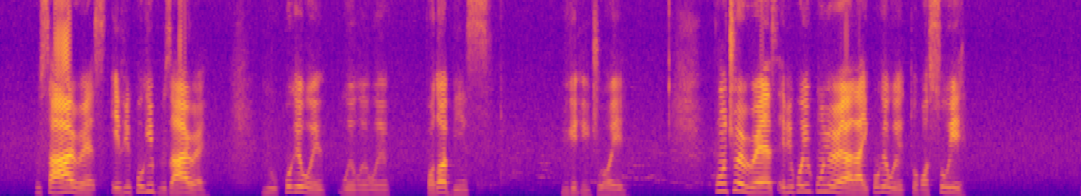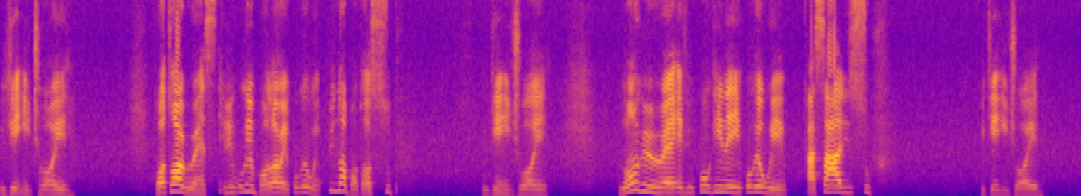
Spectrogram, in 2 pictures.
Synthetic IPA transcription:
pusaaɹɛsefjukokĩpus̬aaɹɛ | jukokewewewewe | b̥ɔtɔbĩns | jukɛ̃ɛ̃d͡ʒɔe | kɔ̃nt͡ʃɾeɹɛsefjukokĩkɔ̃t͡ʃeɾɛalajukokewetobɔsoe | jukɛ̃nĩd͡ʒɔe | bɔtɔɹɛsefjukokĩbɔtɔɾɛiukokewepinɔbɔtɔsup | jukɛ̃ĩd͡ʒɔje | lõɡĩɾɛefjukokĩnejikokewe | pasaɾisup | jukɛ̃nĩd͡ʒɔe

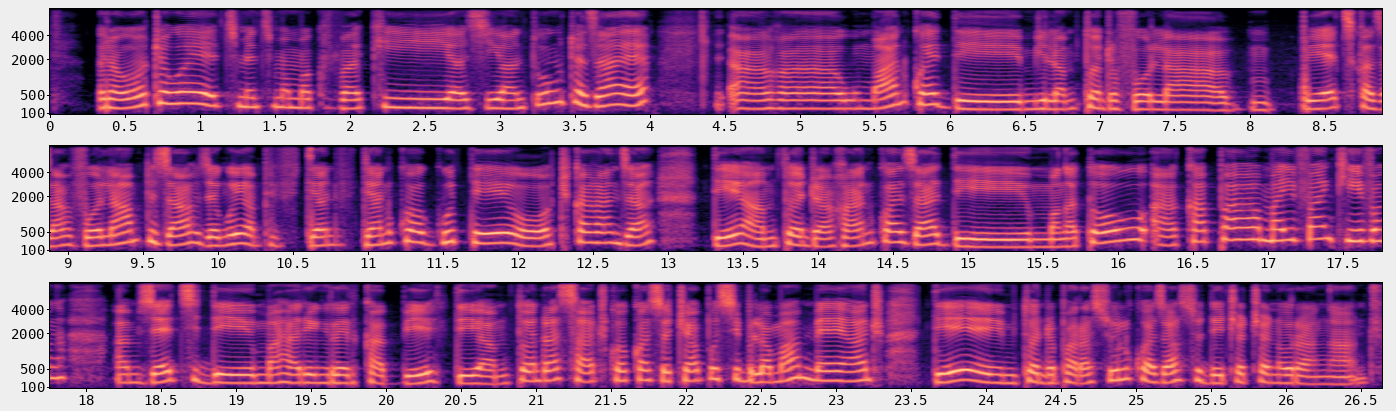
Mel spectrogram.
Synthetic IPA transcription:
raoɦaʈ͡ʂəwet͡siment͡simamakivakʰiaziant̪uŋiʈ͡ʂəzaeaɾaumanukwed̪emilamit̪oɳɖ͡ʐəvola | b̥et͡si̥kʲəzaɦvolampizaɦzaɲiweampivid̪ianvid̪ianikaɡut̪eoɦaʈ͡ʂə̥kaɾanizaɲid̪̥eamit̪oɳɖ͡ʐaranikwazad̪emaŋat̪oakapamaivaŋkivaŋəamizejt͡sid̪emaɦaɾeŋiɾeɾikabed̪̥eamit̪onrasaʈ͡ʂu̥kakwasaʈ͡ʂiaposibilamameaɳɖ͡ʐu̥d̪̥emit̪oɳɖ͡ʐəmpaɾasulukwazasud̪eʈ͡ʂaʈ͡ʂanoɾaŋaɳɖ͡ʐu̥

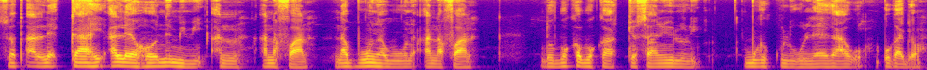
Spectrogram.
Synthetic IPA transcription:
saːtalekaːhiʔaleɦonamimiananafaːnː | abuɲabuːɲa̰ʔanafaːn | dobokabokat͡ʃosaːnjololi | buɡakuluɡuleɡaɡo̰buɡaɟo̰m

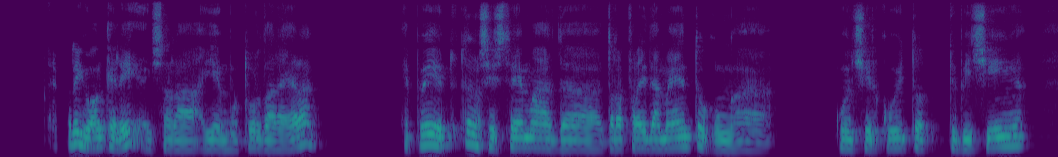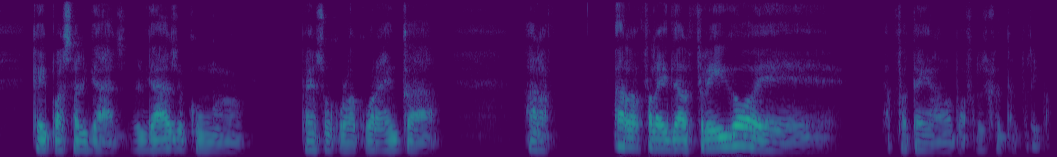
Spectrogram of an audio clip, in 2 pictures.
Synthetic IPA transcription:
ɛlfɾiɡoaŋkeliɛjsaɾaːjɛjmut̪uɾd̪aɾɛɾa | epøjɛt̪u̥t̪unsist̪ɛmad̪əd̪ɾafɾajd̪amɛnt̪okuŋ | kuŋt͡ʃiɾkujt̪ot̪ibit͡ʃiŋ | kajpasailɡazilɡazkʰuŋ | pɛnsokuŋlakuɾɛnt̪a | aɾa | aɾafaɾajd̪alfɾiɡoe | afat̪ɛŋlaɾɔpafɾuskad̪alfɾiɡo

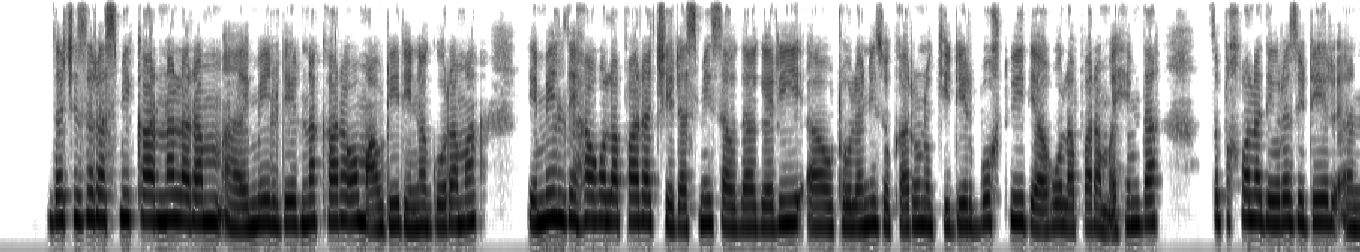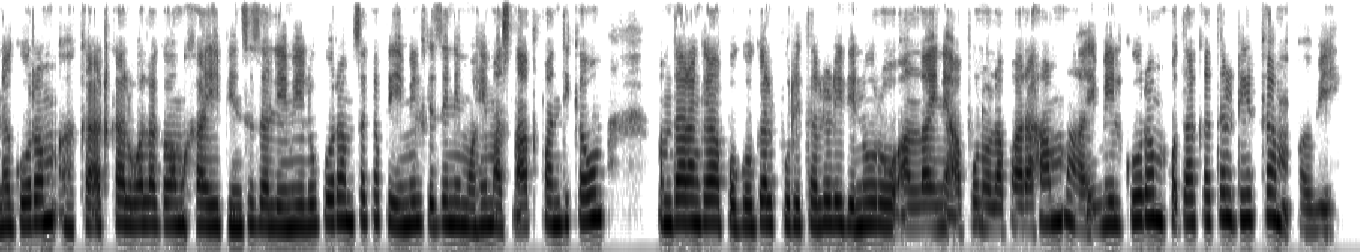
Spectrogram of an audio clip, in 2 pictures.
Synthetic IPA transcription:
d̪ɑt͡ʃezəɾasmikɑɾnalaɾəmɪmelɖeɾnakɑɾawəmawɖeɾenaɡoɾəma | ɪmeld̪əɦaɣolapɑɾat͡ʃeɾasmisawd̪ɑɡaɾiawʈolanizokɑɾunokeɖeɾbʊxt̪wid̪əhaɣolapɑɾamʊhɪmd̪a | z̥əpəxpəlad̪əwɾazeɖeɾnaɡoɾəmkəa̰ʈkalwəlaɡawəmxɑjepɪnzəzaleːmelwəɡoɾəmzəkapəɪmelkezinemʊɦɪmasnɑd̪xwand̪ikawəm | hamd̪ɑɾaŋɡapəɡuɡalpuɾet̪aləɽid̪ənoɾoʔɑ̰nlɑjna̰punolapɑɾahamɪmelɡoɾəmxod̪ɑkat̪əlɖeɾkamwi

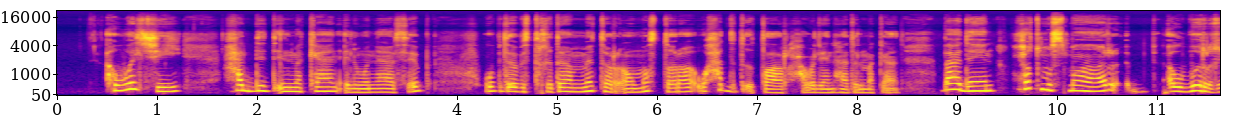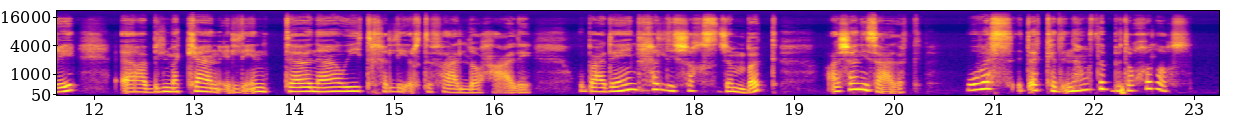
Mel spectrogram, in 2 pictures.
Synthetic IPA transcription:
ʔawːalʃiːħad̪ːad̪ɪlmakaːnɪ̰lmʊnaːsɪbwɪbd̪aʔbɪst̪ɪ̥xd̪aːmːɪt̪ɾʔa̰wmɑsˤt̪ɑɾˤɑwʔɪħad̪ːad̪ʔɨ̰t̪ˤɑːɾˤħa̰waleːnɦaːd̪almaka̰ːnbaʕd̪eːnħʊt̪ˤːmʊsmɑːɾˤʔawbɪɾɣi | bɪlmakʰaːnʔɪ̰lːḭʔɪnt̪anaːwit̪xalːḭʔɪ̰ɾt̪ɪfaːʕɪlːoːħa̰ʕa̰lḛːwbaʕd̪eːnxalːiʃɑxsˤd͡ʒambak | ʕa̰ʃaːnjsa̰ːʕɪ̰d̪ak | wɪbasːʔɪt̪ʔakːad̪ʔɪnːhamʊθabːɪt̪awxɑlɑːsˤ

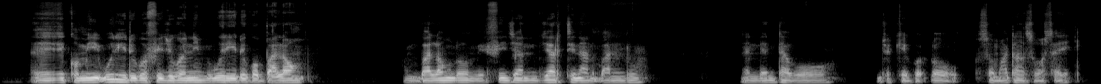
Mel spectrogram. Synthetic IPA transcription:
ʔɛkɔmiɓuɾiɗuɡɔfid͡ʒuɡɔnimiɓuɾiɗuɡɔbalɔŋ | balɔŋɗɔmifid͡ʒand͡ʒaɾtinanɓanːdu | nɛndɛntabɔ | d͡ʒɔkːɛɡɔɗːɔ | sɔmatasɔsaj

